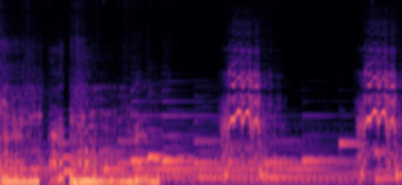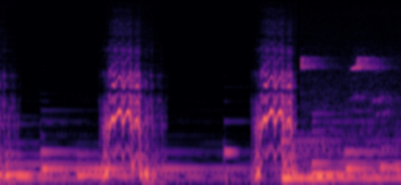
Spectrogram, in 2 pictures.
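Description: A lion's deep roar for the first two seconds or so, then a horse neighing four times, evenly spaced about two seconds apart, each neigh rising and falling in pitch, over soft piano music.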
